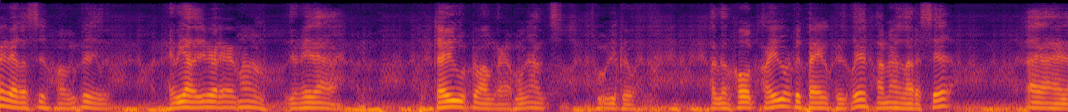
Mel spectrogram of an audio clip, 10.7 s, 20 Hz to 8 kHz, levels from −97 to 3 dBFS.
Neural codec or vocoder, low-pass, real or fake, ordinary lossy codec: codec, 16 kHz, 0.5 kbps, FreqCodec, larger model; 7.2 kHz; fake; none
